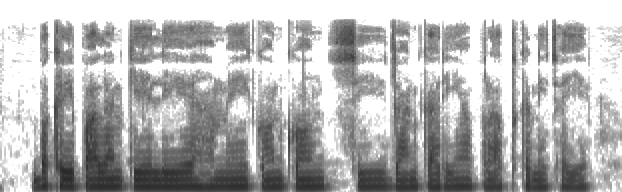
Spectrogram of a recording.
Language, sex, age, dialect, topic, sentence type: Hindi, male, 18-24, Garhwali, agriculture, question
